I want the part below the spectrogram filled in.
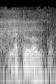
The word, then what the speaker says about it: Tlatelolco: Y en esta zona de nombre absolutamente impronunciable como es Tlatelolco. – Tlatelolco.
